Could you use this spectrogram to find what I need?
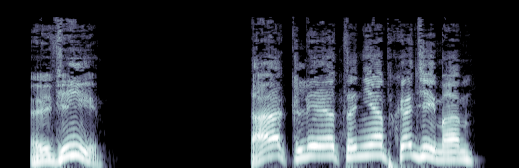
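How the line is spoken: Sharp interruption. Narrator (Russian): резко перебил ее Бернард Квест

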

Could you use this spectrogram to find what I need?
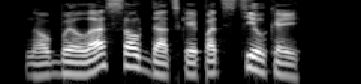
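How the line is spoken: Angry sharp retort. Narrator (Russian): Скинулась она, глаза зло сощурены

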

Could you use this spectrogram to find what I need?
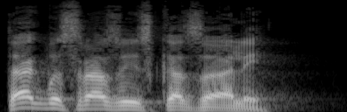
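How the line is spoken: Full-throated yell. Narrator (Russian): заорала во все горло

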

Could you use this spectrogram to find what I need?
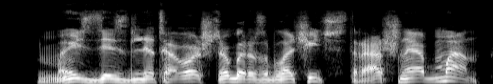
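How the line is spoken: Big man's growled reply. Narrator (Russian): прорычал в ответ крупный мужчина

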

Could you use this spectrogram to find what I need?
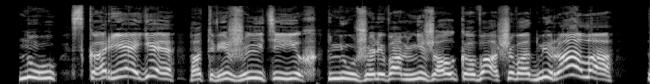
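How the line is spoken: Shouting. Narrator (Russian): закричал адмирал

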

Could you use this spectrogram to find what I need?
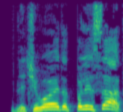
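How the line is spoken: Shout after someone. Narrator (Russian): крикнул ему вслед Нефер

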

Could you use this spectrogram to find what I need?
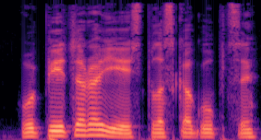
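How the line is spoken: Gloomy. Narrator (Russian): мрачно сказал коротышка

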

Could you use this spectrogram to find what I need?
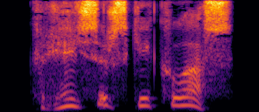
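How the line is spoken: Near whisper. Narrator (Russian): почти шепотом добавил Гарпаго

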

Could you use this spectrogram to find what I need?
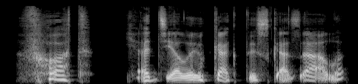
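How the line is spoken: Strangled hoarse wheeze. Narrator (Russian): сдавленно прохрипела она

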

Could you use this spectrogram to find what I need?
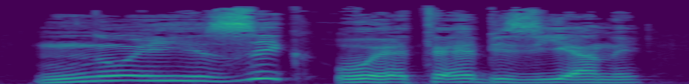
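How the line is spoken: Laughing. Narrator (Russian): рассмеялась Батисатва

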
